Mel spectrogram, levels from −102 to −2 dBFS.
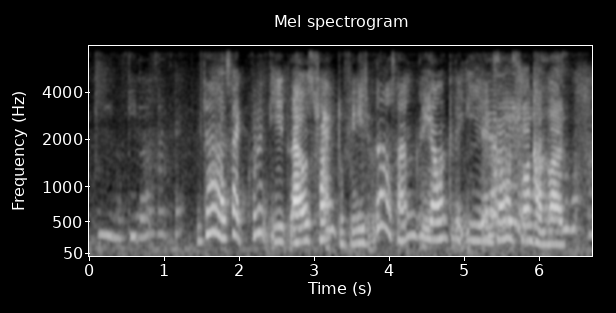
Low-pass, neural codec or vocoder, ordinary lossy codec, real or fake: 7.2 kHz; codec, 44.1 kHz, 3.4 kbps, Pupu-Codec; none; fake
